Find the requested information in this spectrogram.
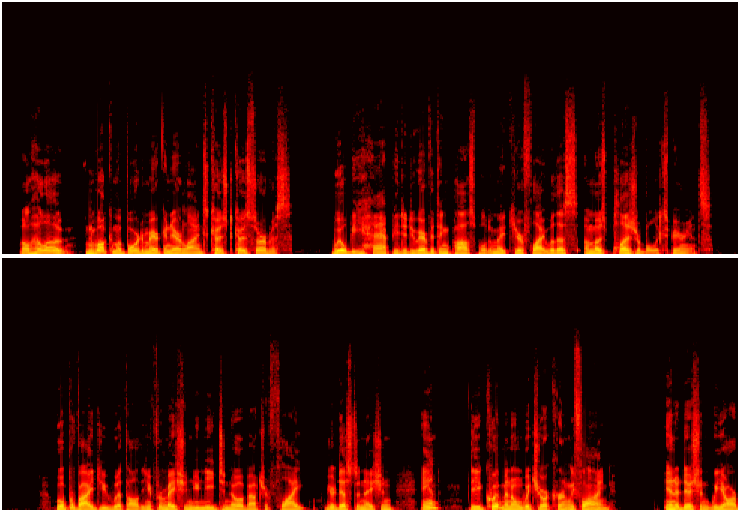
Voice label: E Learning; American Airlines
